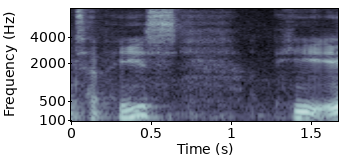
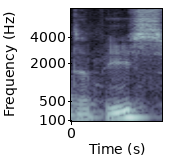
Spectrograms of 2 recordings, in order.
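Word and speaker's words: Tepeș: His real name is Adrian Tepes. He is the son of Count Dracula, or Vlad Tepes, or Tepesh, however you want to pronounce it.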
